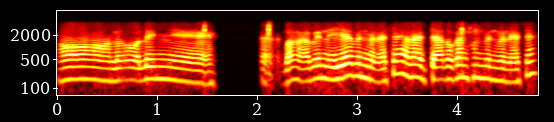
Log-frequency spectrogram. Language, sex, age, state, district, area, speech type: Santali, male, 45-60, Odisha, Mayurbhanj, rural, conversation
